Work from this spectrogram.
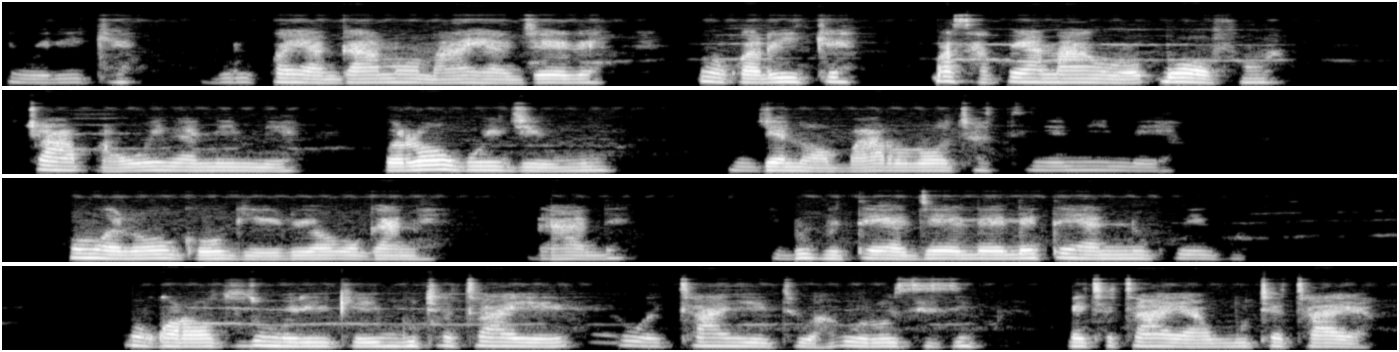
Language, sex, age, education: Igbo, female, 30-45, tertiary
